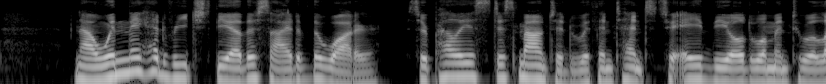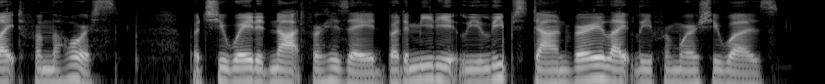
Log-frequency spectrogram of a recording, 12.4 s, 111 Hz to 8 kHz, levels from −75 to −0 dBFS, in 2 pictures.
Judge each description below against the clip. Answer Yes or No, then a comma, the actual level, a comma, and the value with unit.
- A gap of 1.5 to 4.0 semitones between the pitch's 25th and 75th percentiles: Yes, average, 3.5 semitones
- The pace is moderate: No, fast, 215 wpm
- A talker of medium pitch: No, low, 125 Hz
